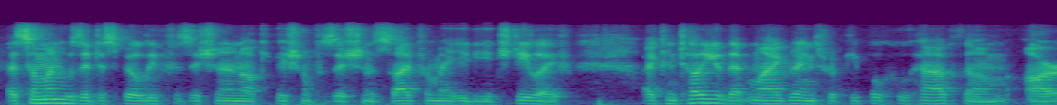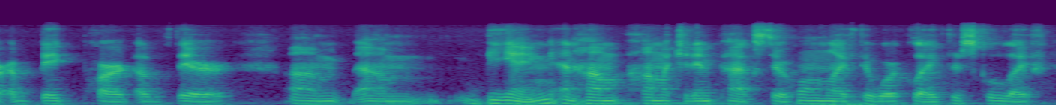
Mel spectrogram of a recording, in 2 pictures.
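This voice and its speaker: A male physician giving a webinar talk over a video call, explaining briskly with frequent ums and restarts. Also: on the low side, fairly even intonation, fairly bright tone, a little hiss or hum. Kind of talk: webinar presentation.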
